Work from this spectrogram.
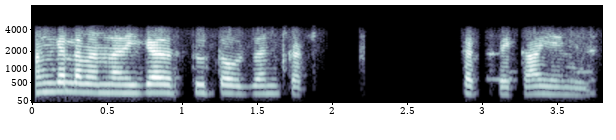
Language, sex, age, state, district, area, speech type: Kannada, female, 30-45, Karnataka, Bellary, rural, conversation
